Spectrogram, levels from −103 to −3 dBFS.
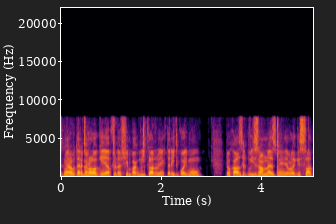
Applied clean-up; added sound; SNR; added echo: neural mask model Resemble Enhance denoiser.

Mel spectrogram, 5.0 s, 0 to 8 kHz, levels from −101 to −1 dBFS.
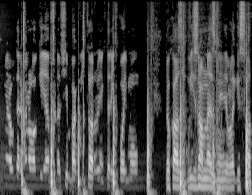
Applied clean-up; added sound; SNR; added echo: classical method spectral subtraction.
